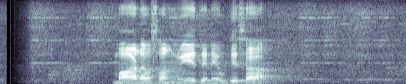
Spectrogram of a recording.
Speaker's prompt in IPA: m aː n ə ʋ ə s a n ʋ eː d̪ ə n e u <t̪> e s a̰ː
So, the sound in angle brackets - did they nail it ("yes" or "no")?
no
